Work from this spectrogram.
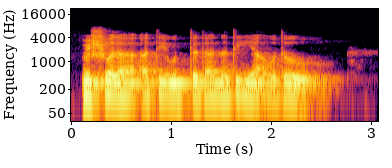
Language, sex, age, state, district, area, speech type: Kannada, male, 18-30, Karnataka, Bangalore Rural, rural, read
